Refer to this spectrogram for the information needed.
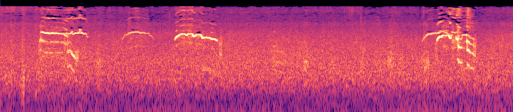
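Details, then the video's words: Several Silver gulls calling at Perth, Australia, with surf in the background: harsh, arching high squeals in scattered bursts, some stacked and wavering, over a constant roar of waves. "Silver Gull. MCU Calls From Several. Surf In B/G. Perth, Australia"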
